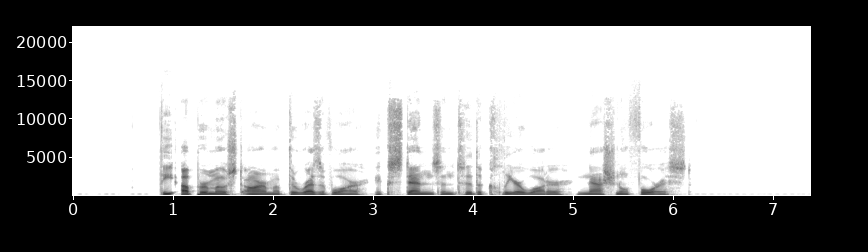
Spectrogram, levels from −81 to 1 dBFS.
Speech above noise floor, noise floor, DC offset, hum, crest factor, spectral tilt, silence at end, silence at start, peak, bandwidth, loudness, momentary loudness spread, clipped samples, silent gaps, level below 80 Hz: 52 dB; -79 dBFS; under 0.1%; none; 22 dB; -6.5 dB/octave; 1.25 s; 0.85 s; -8 dBFS; 13 kHz; -28 LUFS; 10 LU; under 0.1%; none; -50 dBFS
